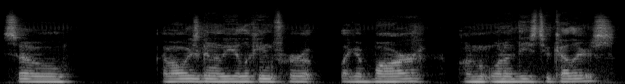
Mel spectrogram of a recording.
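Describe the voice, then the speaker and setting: A slightly hoarse young man casually talking through how he solves a puzzle cube, halting with lots of ums. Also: medium pitch, completely flat delivery, recorded from a distance, slight background noise. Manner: halting, many ums, soft and quiet. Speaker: YouTube cubing channel host. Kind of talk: casual tutorial walkthrough.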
